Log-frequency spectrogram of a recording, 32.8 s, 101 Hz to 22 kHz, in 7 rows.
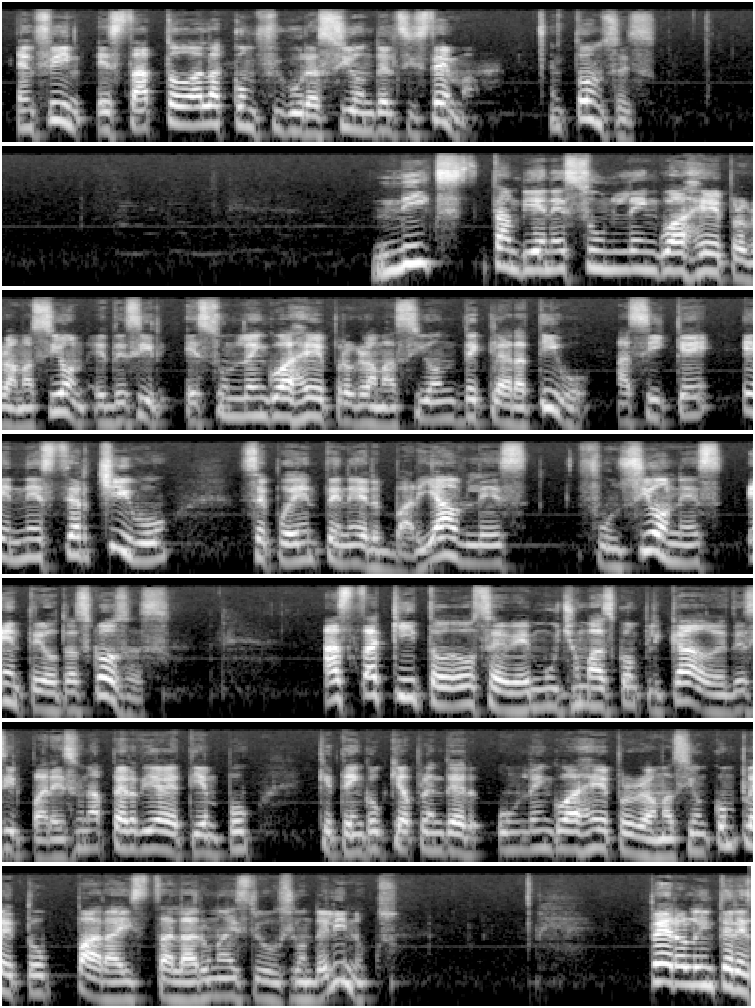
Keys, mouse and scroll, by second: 3.4 click, 4.1-5.0 scroll down 2, 31.1-32.8 scroll down 1.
